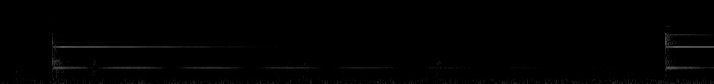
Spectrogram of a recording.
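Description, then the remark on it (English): A meditation bell is struck twice, several seconds apart, to end a meditation session, each strike blooming into a clear, steady ringing tone that lingers and slowly fades. “Well, I'm going to ring the bell 3 times. And after the 3rd ring, we end the meditation for tonight.”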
